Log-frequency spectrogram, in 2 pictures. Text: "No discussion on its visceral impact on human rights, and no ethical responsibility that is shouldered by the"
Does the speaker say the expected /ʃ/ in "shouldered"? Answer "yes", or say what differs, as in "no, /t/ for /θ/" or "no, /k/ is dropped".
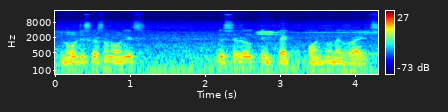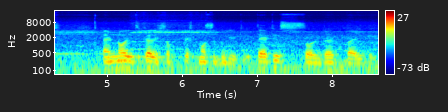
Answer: no, /s/ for /ʃ/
